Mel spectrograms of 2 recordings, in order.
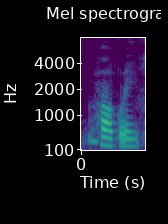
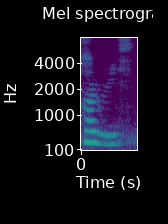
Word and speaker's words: Hargreaves: Man by Roger, how do you pronounce that word? Hargreaves. Hargreaves.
